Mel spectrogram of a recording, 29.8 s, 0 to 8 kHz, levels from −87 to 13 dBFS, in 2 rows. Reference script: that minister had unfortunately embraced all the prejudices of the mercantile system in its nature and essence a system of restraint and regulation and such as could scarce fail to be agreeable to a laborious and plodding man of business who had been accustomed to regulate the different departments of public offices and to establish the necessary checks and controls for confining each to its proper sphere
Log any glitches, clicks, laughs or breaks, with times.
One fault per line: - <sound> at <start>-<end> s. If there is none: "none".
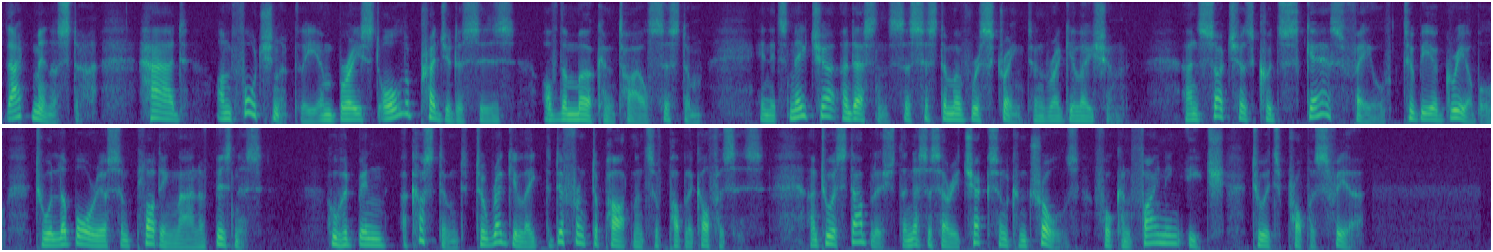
none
